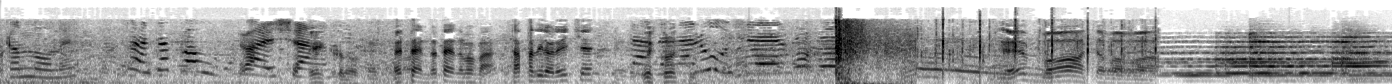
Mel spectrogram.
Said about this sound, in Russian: К полудню мы торопимся оказаться на холме Джаникова, чтобы услышать ежедневный выстрел пушки. Все в нетерпении.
